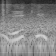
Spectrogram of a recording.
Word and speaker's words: Nike: a a deusa grega nike o xixi que não se pronuncia níquel nike mas eu acho que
